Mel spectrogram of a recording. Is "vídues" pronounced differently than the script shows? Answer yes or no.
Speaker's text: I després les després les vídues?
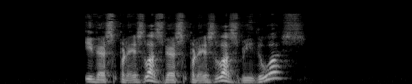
no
